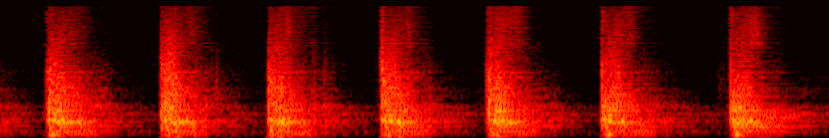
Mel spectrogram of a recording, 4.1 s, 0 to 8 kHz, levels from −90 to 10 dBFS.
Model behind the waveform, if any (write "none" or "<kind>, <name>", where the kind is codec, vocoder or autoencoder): codec, ZipCodec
